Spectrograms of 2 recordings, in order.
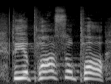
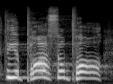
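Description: Both takes have the same delivery.

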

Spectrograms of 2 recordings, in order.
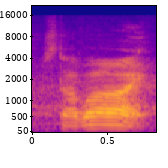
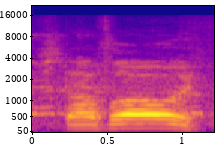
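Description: First: Said in the usual way. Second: Loud yell to get up; shouting. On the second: Real, not acted. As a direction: yell it at the screen. Urges again, much louder.

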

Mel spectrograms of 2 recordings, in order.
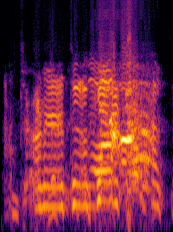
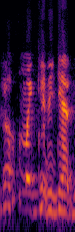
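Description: First: Loud, high thrilled announcement; excited kitty cat. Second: Said in the usual way. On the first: Pretend. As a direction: shout it with glee.

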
